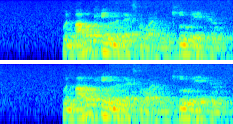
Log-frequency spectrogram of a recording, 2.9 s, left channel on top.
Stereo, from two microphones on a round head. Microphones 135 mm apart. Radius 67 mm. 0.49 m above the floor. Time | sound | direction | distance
0.8 | a man speaking | 45° left (ahead or behind) | 5 m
